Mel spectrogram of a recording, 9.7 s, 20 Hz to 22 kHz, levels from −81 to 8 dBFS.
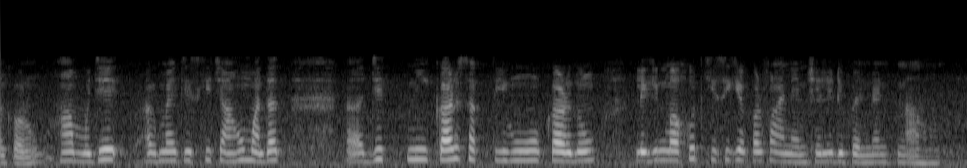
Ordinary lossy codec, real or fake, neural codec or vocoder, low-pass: none; real; none; 5.4 kHz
